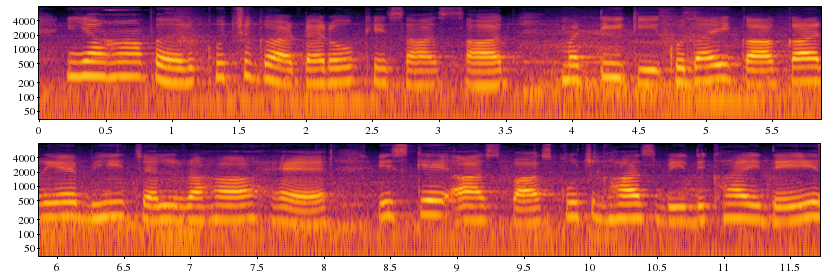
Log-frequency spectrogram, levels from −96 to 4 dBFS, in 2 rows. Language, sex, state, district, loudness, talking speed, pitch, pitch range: Hindi, female, Bihar, Begusarai, -15 LUFS, 110 wpm, 200 Hz, 185-230 Hz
